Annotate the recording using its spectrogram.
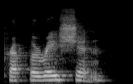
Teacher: I pronounce the TION as shin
